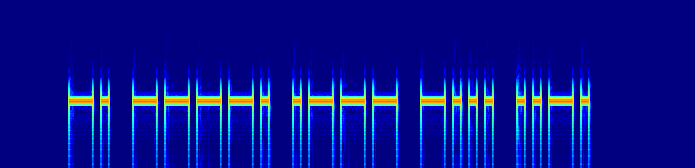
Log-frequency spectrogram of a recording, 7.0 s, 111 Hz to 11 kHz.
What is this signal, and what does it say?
Morse code, heard as a keyed tone, about 15 wpm, 700 Hz. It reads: N9JBF
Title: USA Call Signs - 5 Characters - Repeated 2x - 15wpm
